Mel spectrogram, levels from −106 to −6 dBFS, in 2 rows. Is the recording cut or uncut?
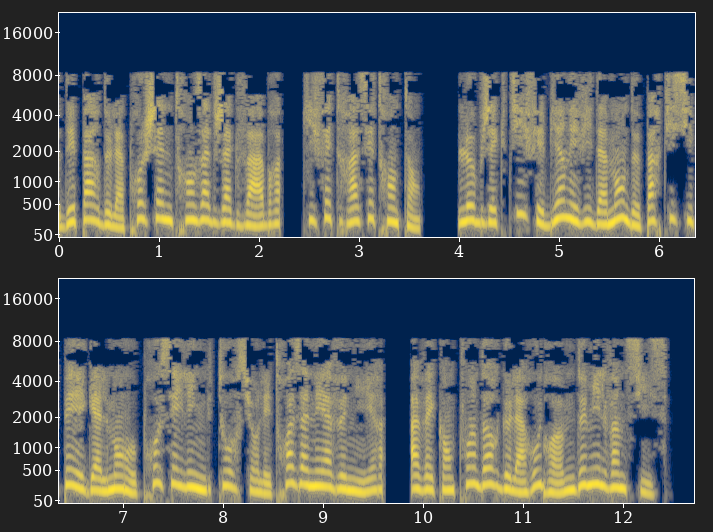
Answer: cut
